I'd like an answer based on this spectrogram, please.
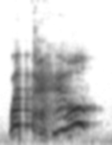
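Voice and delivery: very high, creaky, crackling voice. Showing the others a David Lynch impression. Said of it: "That's my David Lynch impression".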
